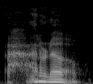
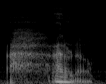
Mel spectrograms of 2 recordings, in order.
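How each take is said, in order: First: Said in the usual way. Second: "I don't know" breathed out on a sigh, much softer; sighed whisper. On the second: Real, not acted. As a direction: give up on it with a tired sigh. Baffled by the case.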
